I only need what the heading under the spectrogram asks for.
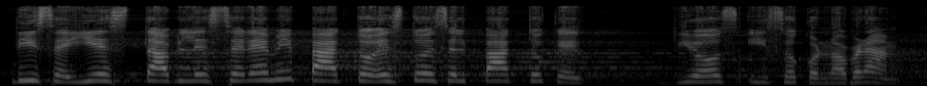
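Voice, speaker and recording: A woman's voice: high-pitched, steady tone, moderate pace. A woman preacher with a Latin American Spanish accent, leading the congregation in repeated declarations during a sermon. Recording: reverberant church hall with music. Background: music.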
